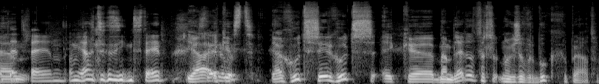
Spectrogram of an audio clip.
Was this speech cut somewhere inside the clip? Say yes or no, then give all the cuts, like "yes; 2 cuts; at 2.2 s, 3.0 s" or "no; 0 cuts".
no; 0 cuts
